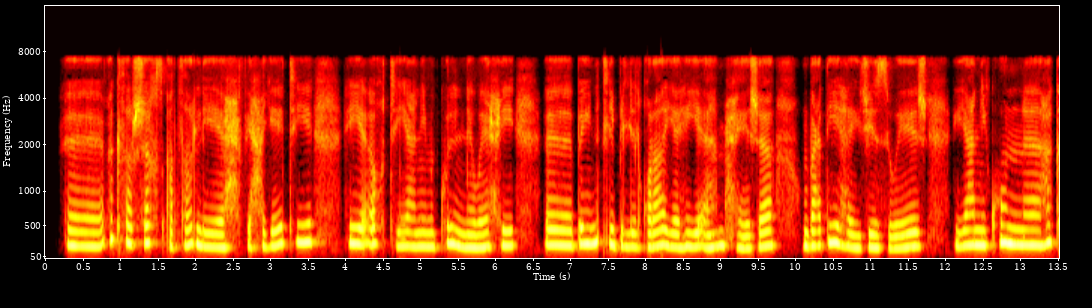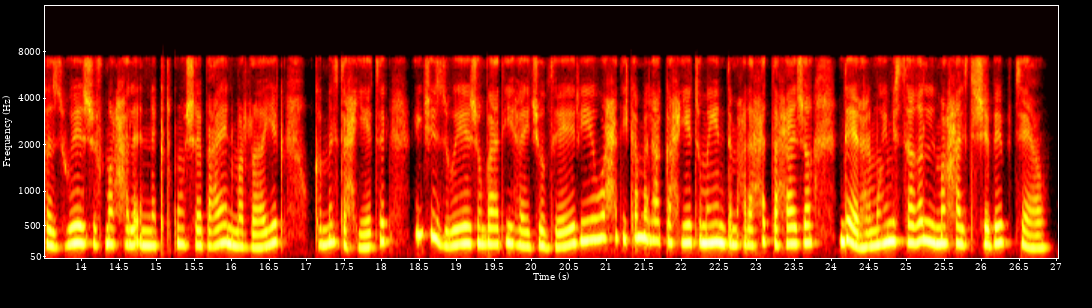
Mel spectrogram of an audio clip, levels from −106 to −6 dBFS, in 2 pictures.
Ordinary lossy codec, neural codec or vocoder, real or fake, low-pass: AAC, 64 kbps; none; real; 7.2 kHz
